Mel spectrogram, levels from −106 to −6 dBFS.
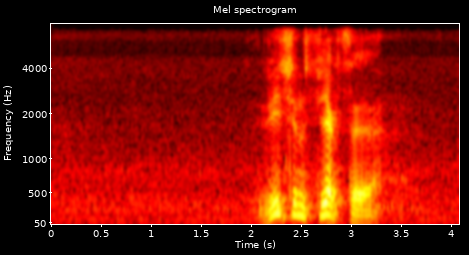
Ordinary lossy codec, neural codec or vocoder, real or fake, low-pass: none; vocoder, 22.05 kHz, 80 mel bands, WaveNeXt; fake; 7.2 kHz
